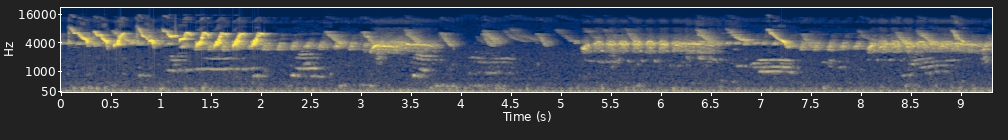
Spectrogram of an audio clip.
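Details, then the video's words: White-eye tembakan song used as masteran tutoring material: dense, very high rapid trills and chattering phrases, loud for the first two seconds, dropping briefly around four seconds, then resuming in repeated quick twittering runs with lower chirps mixed in. "MASTERAN TEMBAKAN BURUNG PLECI"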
